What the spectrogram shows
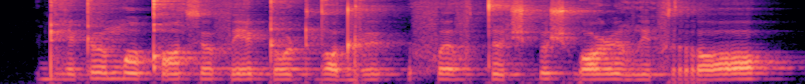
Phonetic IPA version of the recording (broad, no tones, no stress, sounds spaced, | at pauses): ɖʱ e ʈ ɵ m ɔ̃ qʼ ɔ̃ s ɵ f e ʈ o ʈ d ɔ d ɖ ʏ | f ə v t ə̃ ʃ ɠ ɵ ʃ ɠ ɔ ɭ ə̃ v ẽ f r ɔ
